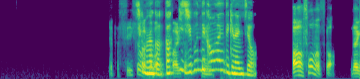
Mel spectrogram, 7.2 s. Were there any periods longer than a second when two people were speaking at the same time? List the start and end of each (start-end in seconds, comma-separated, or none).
2.7-4.3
